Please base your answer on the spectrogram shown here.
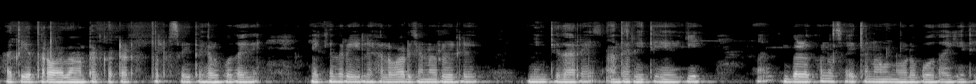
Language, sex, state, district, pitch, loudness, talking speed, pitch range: Kannada, male, Karnataka, Bellary, 120 Hz, -17 LUFS, 125 wpm, 115-125 Hz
